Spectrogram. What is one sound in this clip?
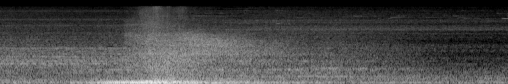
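A magical burst swells with a rushing whoosh and fades.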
